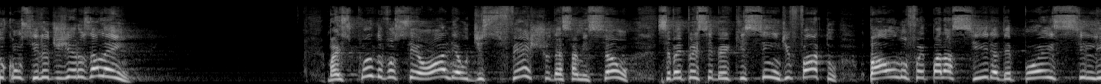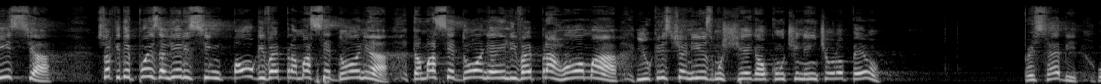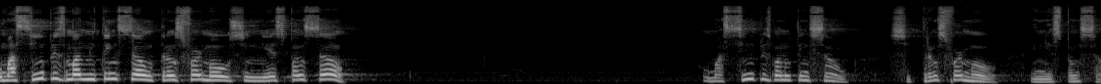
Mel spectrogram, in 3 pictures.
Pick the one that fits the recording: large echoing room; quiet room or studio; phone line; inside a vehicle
large echoing room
